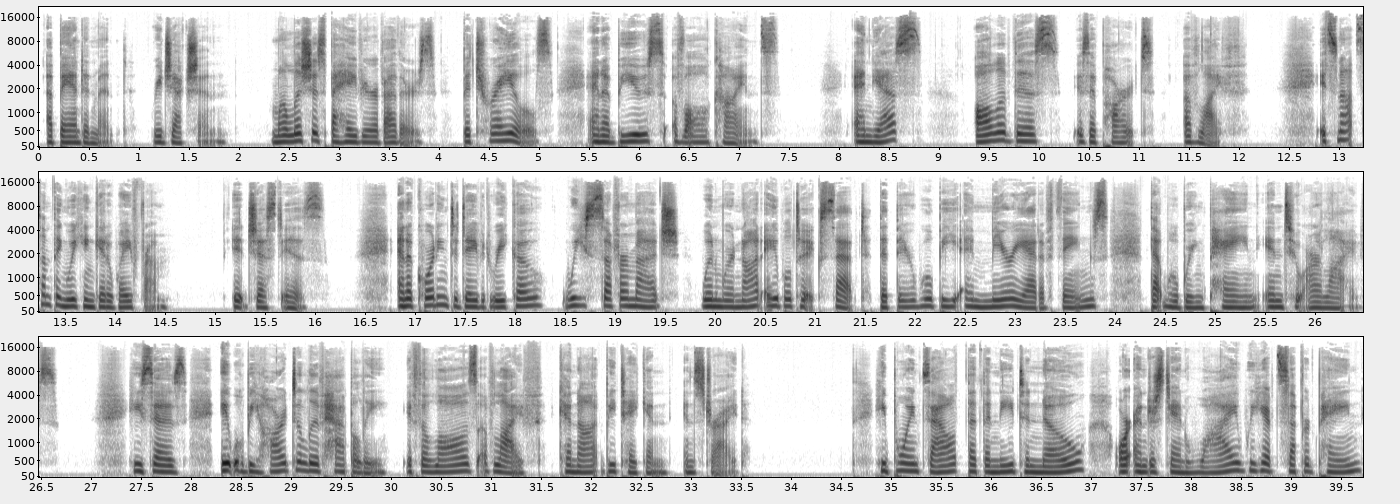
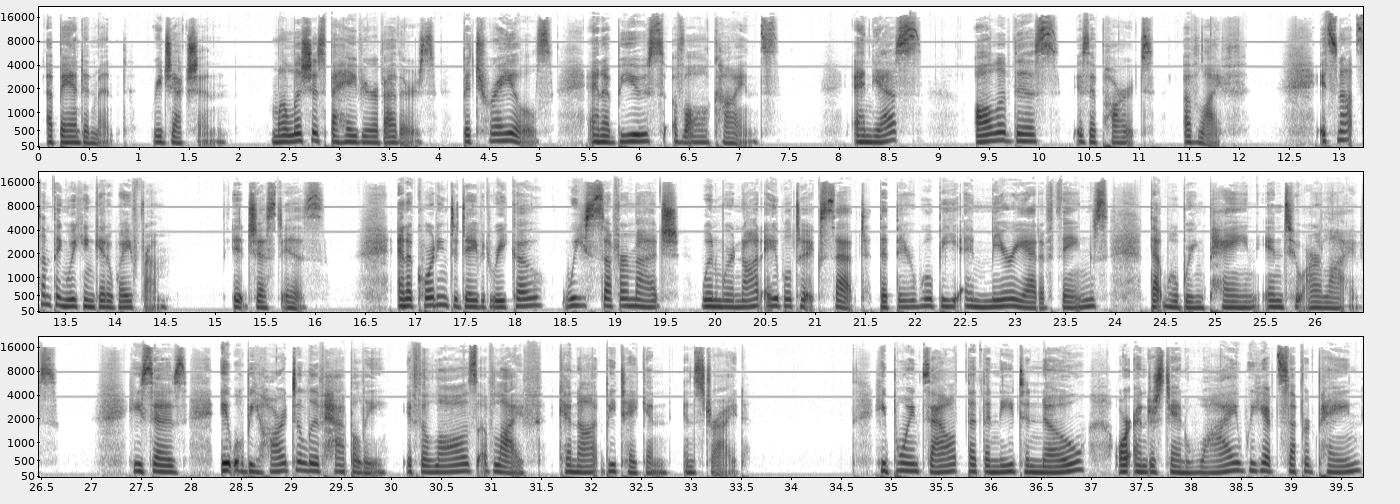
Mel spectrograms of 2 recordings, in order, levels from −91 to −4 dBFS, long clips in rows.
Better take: first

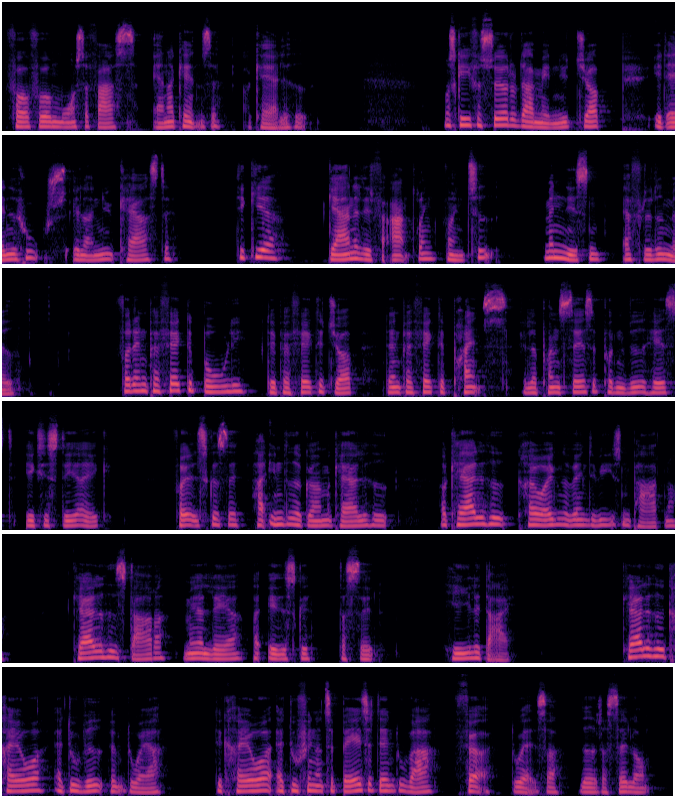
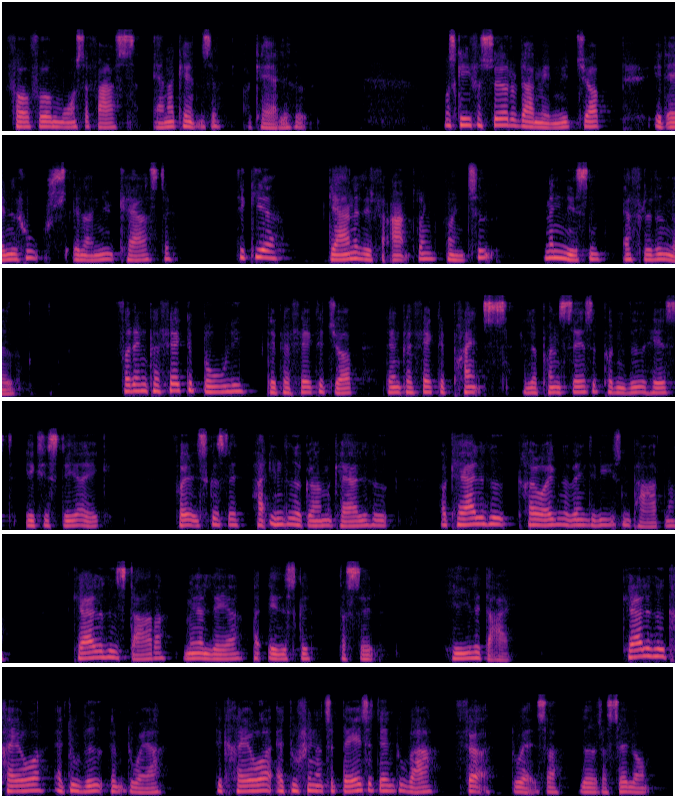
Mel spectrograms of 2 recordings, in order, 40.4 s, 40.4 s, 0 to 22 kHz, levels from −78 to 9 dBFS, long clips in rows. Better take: first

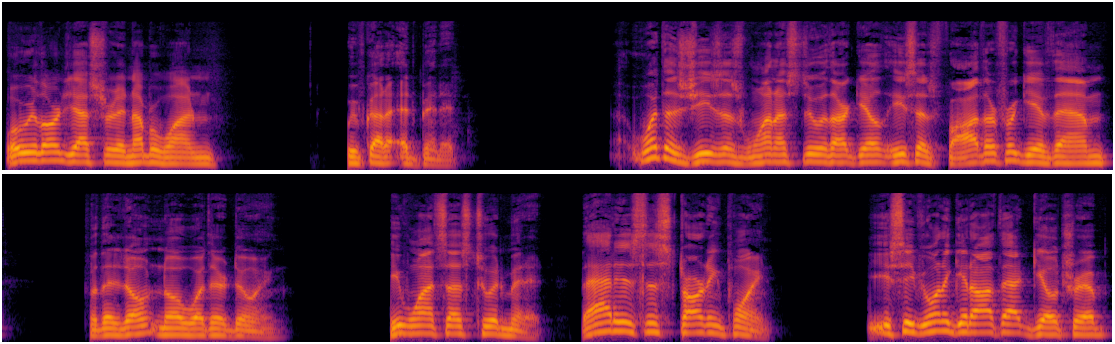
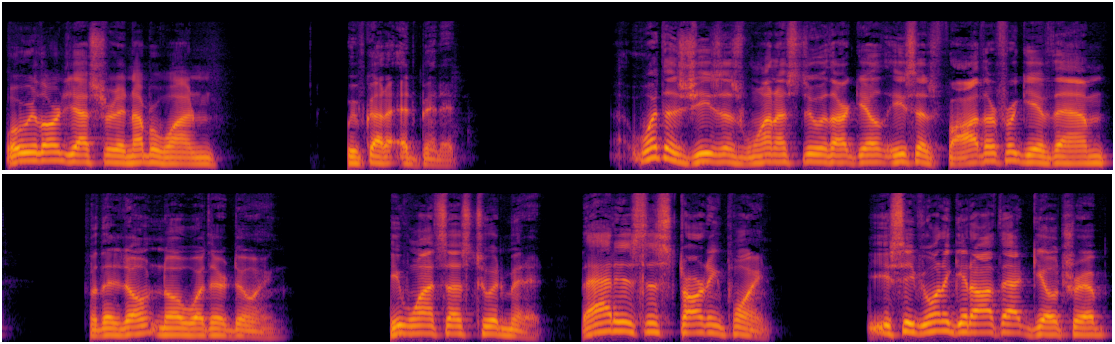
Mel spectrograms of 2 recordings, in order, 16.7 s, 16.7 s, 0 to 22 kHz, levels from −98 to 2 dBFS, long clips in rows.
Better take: neither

